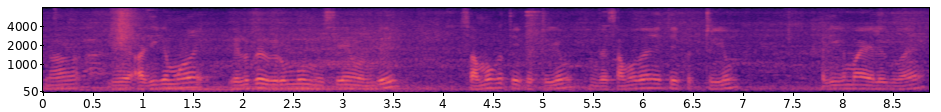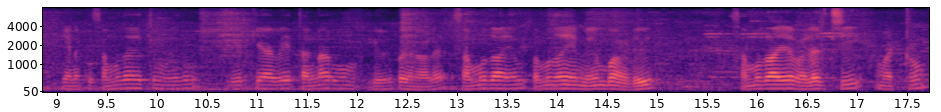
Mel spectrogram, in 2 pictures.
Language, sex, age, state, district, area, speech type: Tamil, male, 30-45, Tamil Nadu, Ariyalur, rural, spontaneous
